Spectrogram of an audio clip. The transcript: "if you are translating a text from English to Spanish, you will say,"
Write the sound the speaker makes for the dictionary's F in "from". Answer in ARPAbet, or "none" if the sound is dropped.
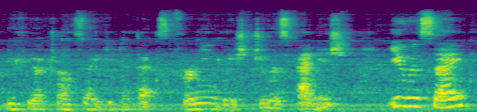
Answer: F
